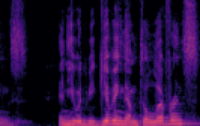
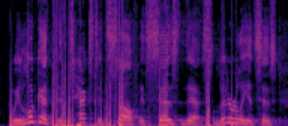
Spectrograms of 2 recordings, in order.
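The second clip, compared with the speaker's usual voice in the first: ordinary talk, nothing marked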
